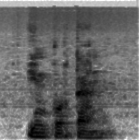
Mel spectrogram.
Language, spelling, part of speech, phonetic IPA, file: Catalan, important, adjective, [im.purˈtan], LL-Q7026 (cat)-important.wav
- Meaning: important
